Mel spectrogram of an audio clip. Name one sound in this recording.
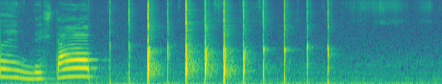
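A young woman claps her hands quickly.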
